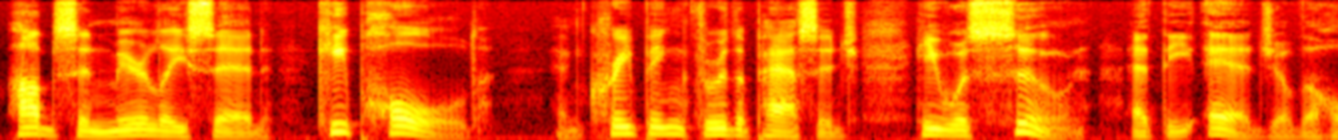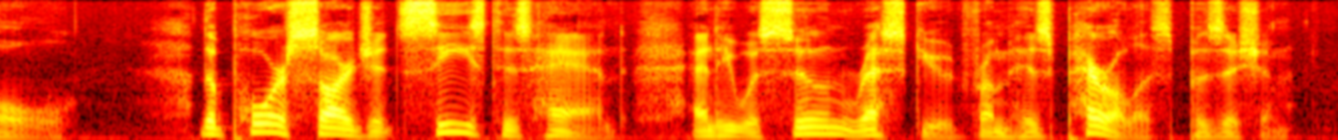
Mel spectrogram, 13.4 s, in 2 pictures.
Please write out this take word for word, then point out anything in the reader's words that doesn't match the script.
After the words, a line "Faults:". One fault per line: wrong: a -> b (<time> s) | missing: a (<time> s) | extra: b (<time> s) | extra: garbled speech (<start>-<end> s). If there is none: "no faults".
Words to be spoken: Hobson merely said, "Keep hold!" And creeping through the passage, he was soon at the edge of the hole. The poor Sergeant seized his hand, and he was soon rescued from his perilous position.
Hobson merely said, "Keep hold!" And creeping through the passage, he was soon at the edge of the hole. The poor Sergeant seized his hand, and he was soon rescued from his perilous position.
Faults:
no faults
